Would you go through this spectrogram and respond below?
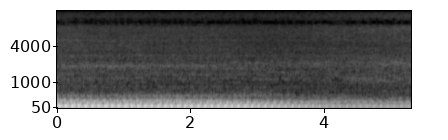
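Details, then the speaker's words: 2010 Charger R/T engine newly swapped into a 2011 Charger with long-tube headers and 6.4 intake, restarted: even engine beat with a steady slap about three times a second, fading out as the serpentine belt self-destructs. "uh my belt finally did completely self-destruct did not hold up didn't think it would but I was hoping to get some coolant just running through it real quick"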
